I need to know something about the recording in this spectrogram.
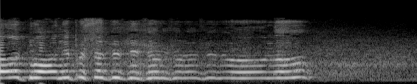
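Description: A man sings a wavering tune close to the microphone.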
